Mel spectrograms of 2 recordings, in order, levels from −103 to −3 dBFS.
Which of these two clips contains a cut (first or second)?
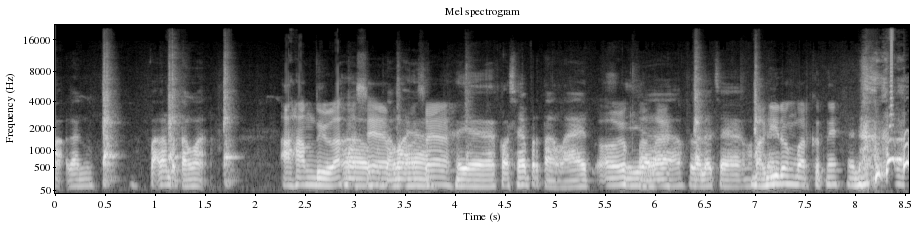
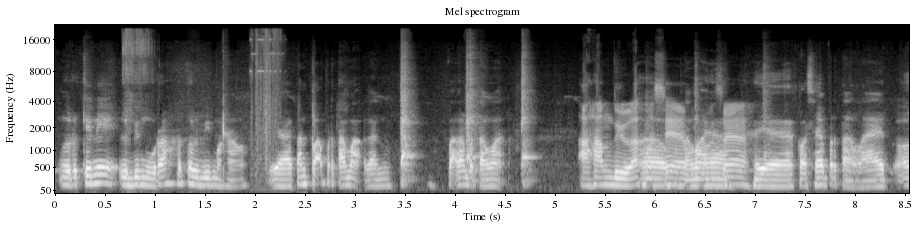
second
